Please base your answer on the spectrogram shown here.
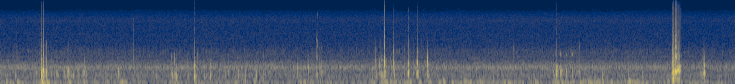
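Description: Irregular gurgles and rumbles from the belly over a low background hum: ordinary bowel sounds of digestion.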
